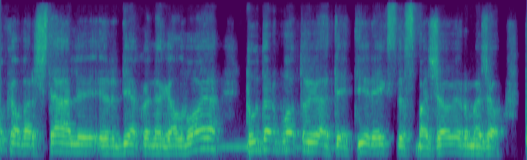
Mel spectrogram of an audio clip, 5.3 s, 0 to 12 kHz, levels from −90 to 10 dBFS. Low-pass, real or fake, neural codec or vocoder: 10.8 kHz; real; none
